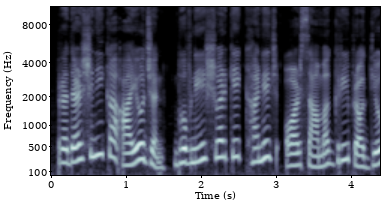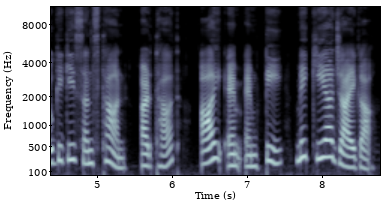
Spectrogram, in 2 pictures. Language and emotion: Hindi, neutral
